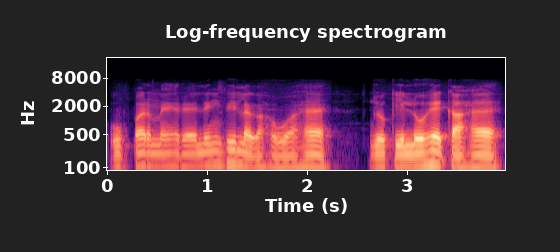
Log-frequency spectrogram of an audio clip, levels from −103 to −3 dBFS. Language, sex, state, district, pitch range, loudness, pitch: Hindi, male, Jharkhand, Palamu, 95-100 Hz, -19 LUFS, 100 Hz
